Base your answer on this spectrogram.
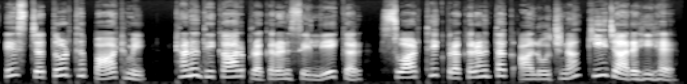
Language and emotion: Hindi, neutral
